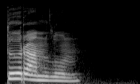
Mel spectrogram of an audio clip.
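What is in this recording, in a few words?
"тӧранлун", Komi, female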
